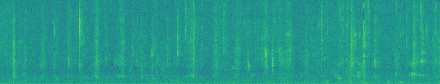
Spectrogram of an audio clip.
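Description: Mouth sounds of someone eating: chewing with wet lip-smacking, small scattered clicks throughout, a little busier near the end, over a low steady hum.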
